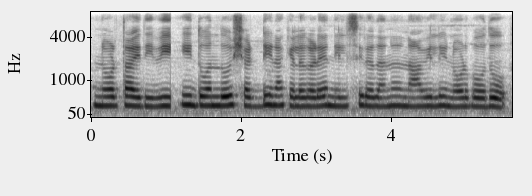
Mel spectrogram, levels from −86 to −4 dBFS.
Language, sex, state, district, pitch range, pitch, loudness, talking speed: Kannada, female, Karnataka, Dharwad, 210-230 Hz, 220 Hz, -16 LUFS, 105 wpm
